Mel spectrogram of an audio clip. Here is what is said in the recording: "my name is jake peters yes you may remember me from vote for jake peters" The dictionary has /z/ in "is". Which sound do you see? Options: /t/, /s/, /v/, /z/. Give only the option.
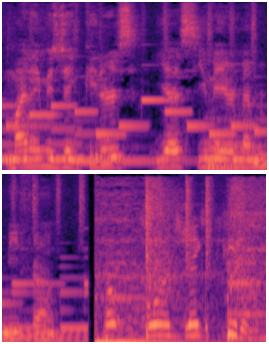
/z/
